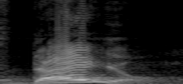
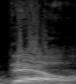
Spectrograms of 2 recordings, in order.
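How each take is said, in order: First: The vowel is drawn out like 'ay'. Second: The vowel is a short clipped 'eh'. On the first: "it's Dale" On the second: "No, it's Dell"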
